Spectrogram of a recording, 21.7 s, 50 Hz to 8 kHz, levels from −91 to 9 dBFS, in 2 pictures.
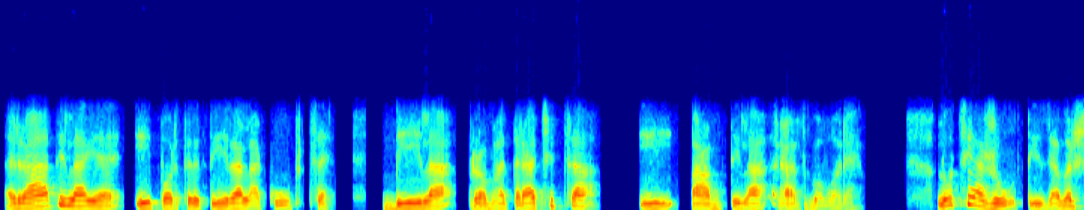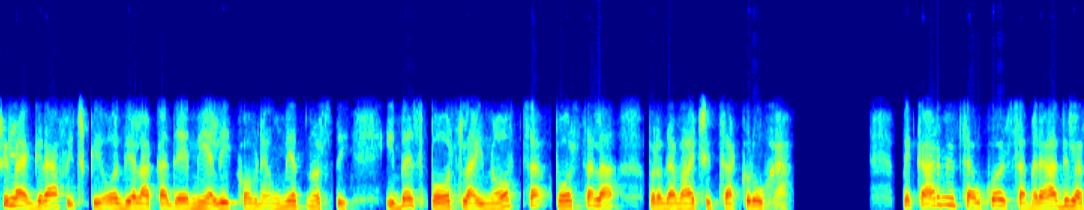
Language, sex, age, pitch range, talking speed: Croatian, female, 60-79, 165-220 Hz, 90 wpm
